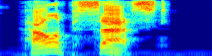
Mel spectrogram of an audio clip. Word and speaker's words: Palimpsest: Palimpsest is the best... – Palimpsest. – No, it's palimpsest. There's S-E-S-T.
